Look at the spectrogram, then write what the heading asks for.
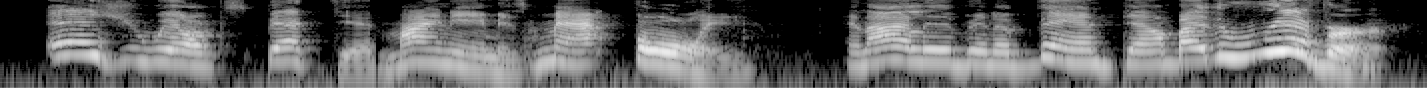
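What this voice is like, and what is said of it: Imitates another person's voice. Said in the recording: “his Chris Farley impression ... I think it's incredible ... I think you got it spot on.”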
